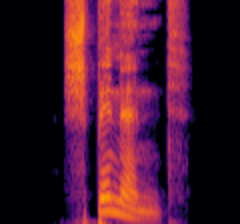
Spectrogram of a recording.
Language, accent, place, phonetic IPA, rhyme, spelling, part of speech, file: German, Germany, Berlin, [ˈʃpɪnənt], -ɪnənt, spinnend, verb, De-spinnend.ogg
- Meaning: present participle of spinnen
